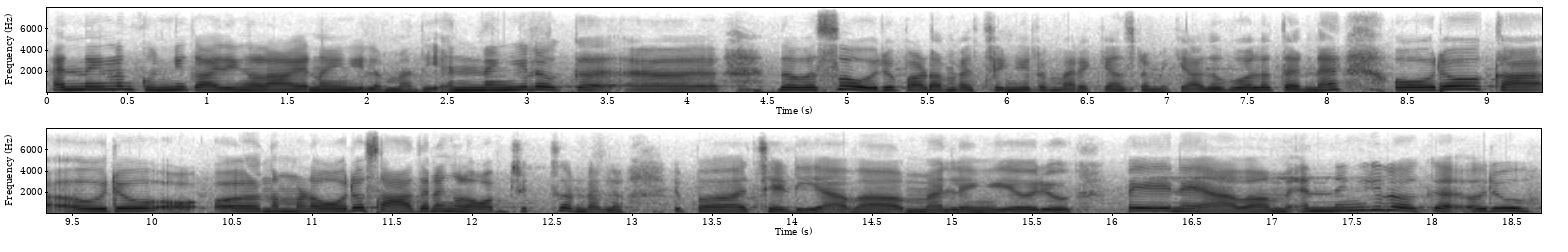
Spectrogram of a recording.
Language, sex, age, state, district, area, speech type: Malayalam, female, 18-30, Kerala, Thiruvananthapuram, urban, spontaneous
